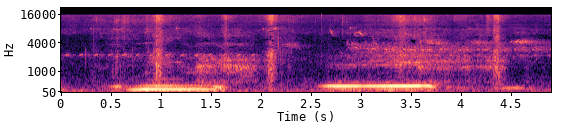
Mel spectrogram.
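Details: Heifer mooing twice: a long, low, steady moo of about a second, a short pause, then a second moo pitched higher that ends with a brief falling tail. Faint outdoor background with some clicks.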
